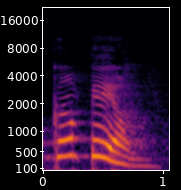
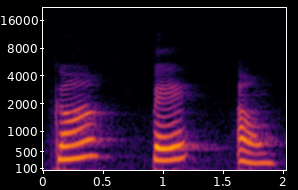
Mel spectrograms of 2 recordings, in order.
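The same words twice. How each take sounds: First: The word is said smoothly in one go. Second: The word is split with pauses between syllables.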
